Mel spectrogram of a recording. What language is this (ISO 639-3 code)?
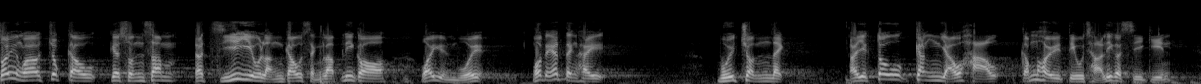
yue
